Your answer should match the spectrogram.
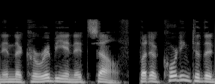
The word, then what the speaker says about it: Caribbean: common pronunciation in the Caribbean itself, but according to the Dictionary of Caribbean English Usage, the most common pronunciation in Caribbean English is in fact on the first syllable, car, bn.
